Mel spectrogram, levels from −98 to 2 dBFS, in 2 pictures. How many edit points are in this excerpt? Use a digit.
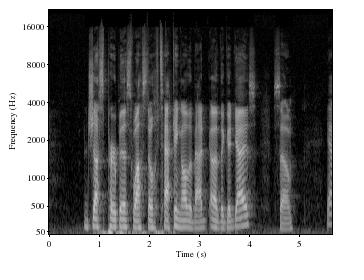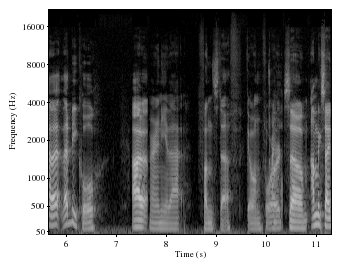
3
